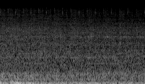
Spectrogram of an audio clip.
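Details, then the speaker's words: Volvo S40 petrol engine idling roughly with an uneven, stumbling low rumble, sneezing and coughing; misfiring with mass airflow sensor and lambda sensor fault codes, suspected faulty airflow meter or intake air leak. "Давай заведу и посмотрим как мотор работает о о чихает кашли пукает и всё это одновременно"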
